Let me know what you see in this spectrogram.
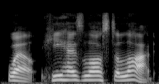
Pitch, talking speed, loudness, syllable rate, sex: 180 Hz, 190 wpm, -17 LUFS, 4.4 syllables/s, female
